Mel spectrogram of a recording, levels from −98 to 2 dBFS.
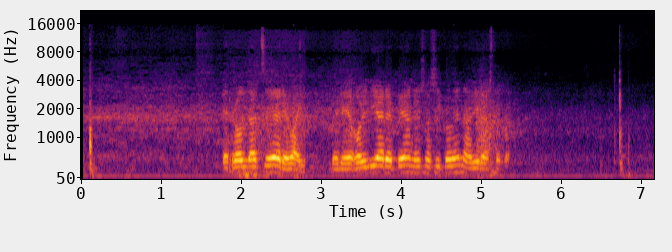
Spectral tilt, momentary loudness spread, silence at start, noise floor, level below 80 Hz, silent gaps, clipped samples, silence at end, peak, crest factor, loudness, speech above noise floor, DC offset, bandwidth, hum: -7 dB/octave; 21 LU; 0.1 s; -55 dBFS; -62 dBFS; none; under 0.1%; 0.4 s; -2 dBFS; 16 dB; -18 LUFS; 39 dB; under 0.1%; 10.5 kHz; none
